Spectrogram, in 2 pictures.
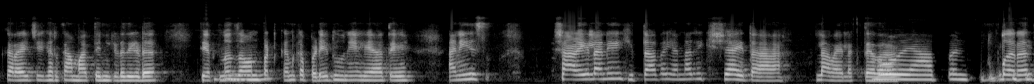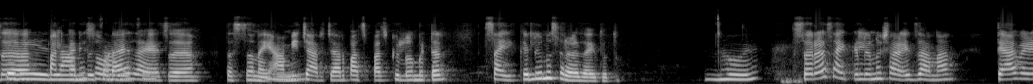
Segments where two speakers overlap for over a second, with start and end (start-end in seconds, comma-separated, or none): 10.1-11.9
